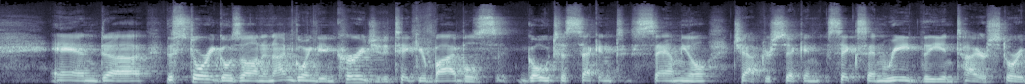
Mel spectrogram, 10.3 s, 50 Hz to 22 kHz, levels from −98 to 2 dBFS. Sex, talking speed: male, 170 wpm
